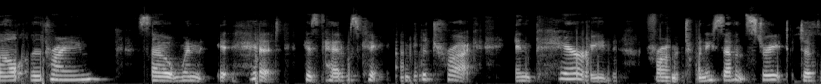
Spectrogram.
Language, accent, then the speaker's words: English; Roswell, New Mexico, United States; I was born in Roswell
